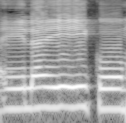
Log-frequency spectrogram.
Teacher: لئی یا لین ہے، تھوڑا نرمی کے ساتھ کھینچ کر ادا کریں گے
